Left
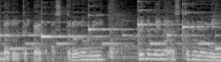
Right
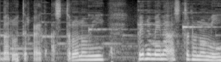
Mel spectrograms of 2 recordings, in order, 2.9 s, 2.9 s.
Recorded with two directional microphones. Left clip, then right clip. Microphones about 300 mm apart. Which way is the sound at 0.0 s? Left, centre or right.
Right.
